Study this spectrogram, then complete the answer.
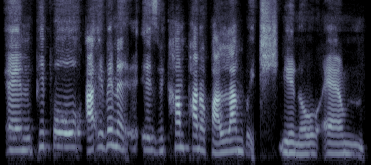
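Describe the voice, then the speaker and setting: A woman's voice: mid-range voice, steady tone, normal speed, fairly bright tone, no echo, low-quality recording. A woman from Ghana being interviewed, talking reflectively with frequent fillers and restarts. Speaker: guest. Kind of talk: conversational interview.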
